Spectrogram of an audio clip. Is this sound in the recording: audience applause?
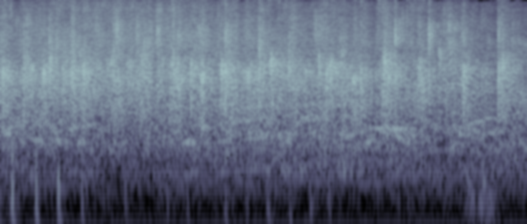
yes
